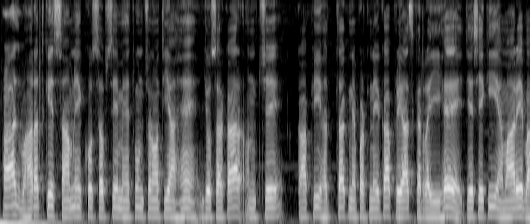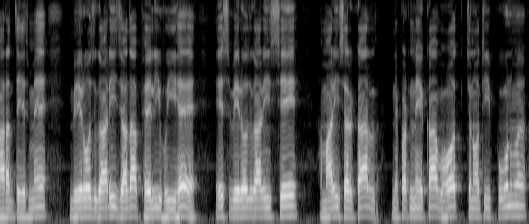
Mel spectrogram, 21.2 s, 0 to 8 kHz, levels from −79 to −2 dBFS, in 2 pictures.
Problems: none marked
